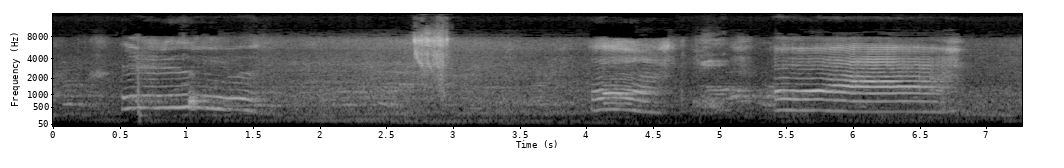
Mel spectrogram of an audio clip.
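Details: Short whimpering cries and fussing vocal sounds from a baby in a small room, with a brief noise burst; ordinary infant crying, described as funny.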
